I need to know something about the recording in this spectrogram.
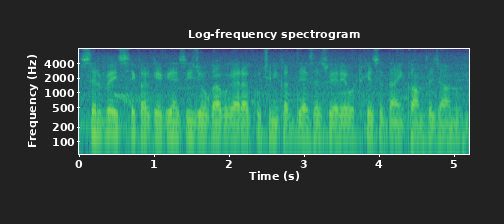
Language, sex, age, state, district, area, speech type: Punjabi, male, 30-45, Punjab, Pathankot, urban, spontaneous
